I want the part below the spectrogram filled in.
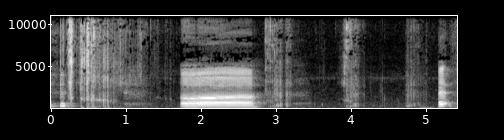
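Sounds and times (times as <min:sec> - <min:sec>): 
salt and vinegar crisps being bitten and crunched: 0:00.2 - 0:01.7, 0:02.8 - 0:05.1.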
